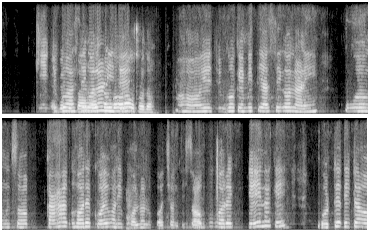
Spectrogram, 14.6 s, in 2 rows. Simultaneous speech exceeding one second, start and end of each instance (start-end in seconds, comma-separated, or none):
1.0-2.5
